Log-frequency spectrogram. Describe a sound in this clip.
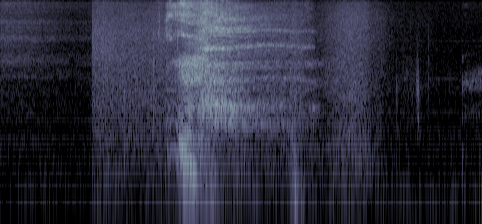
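A young man groans sleepily as he stretches awake.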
